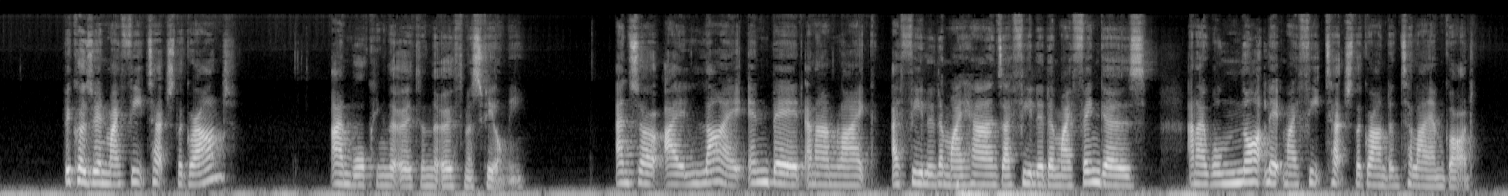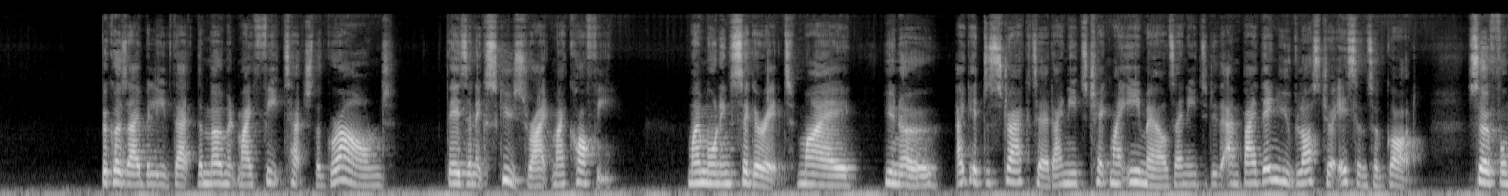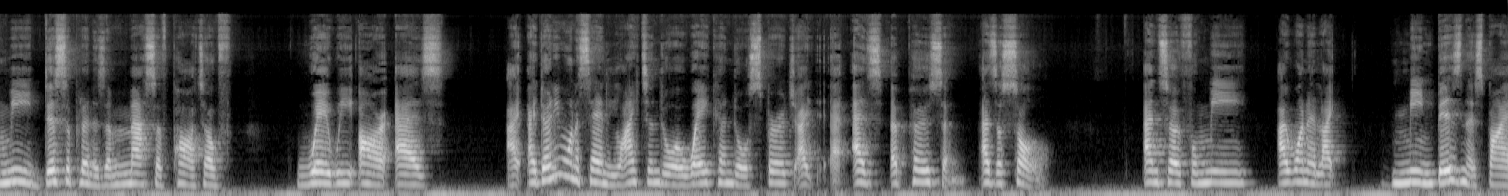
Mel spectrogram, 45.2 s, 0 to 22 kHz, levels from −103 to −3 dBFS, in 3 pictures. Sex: female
